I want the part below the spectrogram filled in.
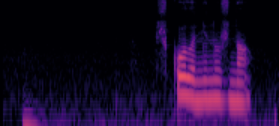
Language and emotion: Russian, neutral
